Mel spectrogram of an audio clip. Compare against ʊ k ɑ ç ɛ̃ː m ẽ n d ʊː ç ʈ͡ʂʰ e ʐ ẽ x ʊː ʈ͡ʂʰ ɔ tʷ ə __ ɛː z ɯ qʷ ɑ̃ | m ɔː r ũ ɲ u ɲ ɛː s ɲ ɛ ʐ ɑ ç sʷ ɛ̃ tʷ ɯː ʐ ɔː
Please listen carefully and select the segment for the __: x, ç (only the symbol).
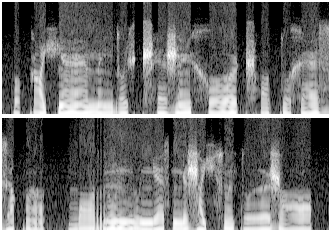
x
